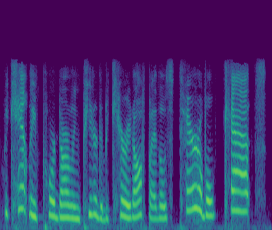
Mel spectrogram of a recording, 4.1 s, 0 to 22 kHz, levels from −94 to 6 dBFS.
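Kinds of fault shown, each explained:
Nothing goes wrong anywhere in this speech clip, and the AMR wideband HD Voice coding it passes through sounds like it's running at one of its comfortable higher rates.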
